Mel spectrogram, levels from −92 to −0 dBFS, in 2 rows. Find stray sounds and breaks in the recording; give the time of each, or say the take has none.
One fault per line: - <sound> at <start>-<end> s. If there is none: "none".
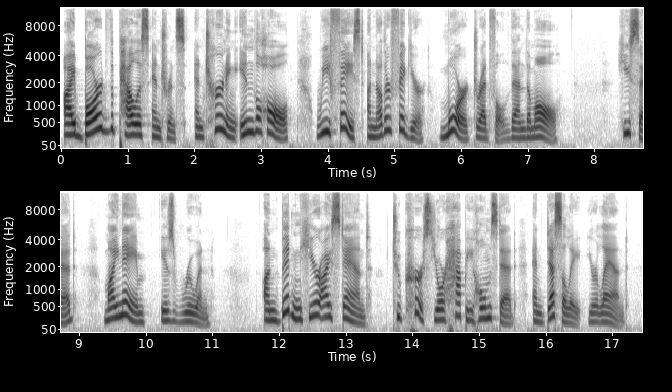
none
